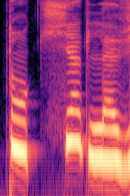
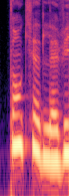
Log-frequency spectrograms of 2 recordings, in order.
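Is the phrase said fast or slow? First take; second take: slow; fast. First: The phrase is spoken at a slow pace. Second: The phrase is spoken at a fast pace. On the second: "2 fois à la vitesse express"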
